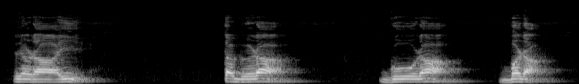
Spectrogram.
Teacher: इनका उच्चारण करते समय हमारी जीभ की नोक उलटकर झटके के साथ तालु को छूती हुई नीचे आती है। ऐसा लगता है जैसे इन व्यंजनों को बाहर की ओर फेंका गया हो। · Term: उत्क्षिप्त व्यंजन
